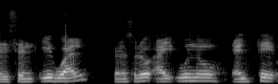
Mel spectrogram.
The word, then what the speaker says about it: où: dónde está el museo, dónde se dice U, como el U castellano, ¿ok? Se dice U, pero se escribe con O, U, con acento grave.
